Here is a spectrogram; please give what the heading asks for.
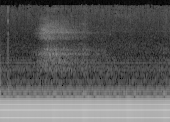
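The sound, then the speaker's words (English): A church audience drawing one deep breath together during a sermon: a soft, breathy rush that swells and fades within about a second, faint beneath a steady low hum. “Everybody take a deep breath and go,”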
